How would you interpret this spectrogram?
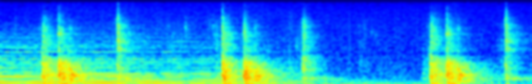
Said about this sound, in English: With an angry grimace, he throws the ball into the mitt viciously before chucking it against the wall and catching it.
